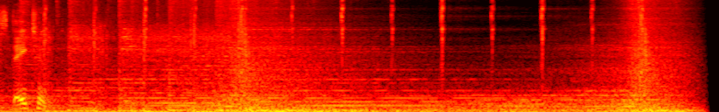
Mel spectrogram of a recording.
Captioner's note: clock ticking; tense music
